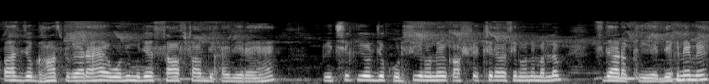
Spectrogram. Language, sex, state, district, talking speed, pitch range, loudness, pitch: Hindi, male, Chandigarh, Chandigarh, 260 wpm, 175-195 Hz, -15 LUFS, 185 Hz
